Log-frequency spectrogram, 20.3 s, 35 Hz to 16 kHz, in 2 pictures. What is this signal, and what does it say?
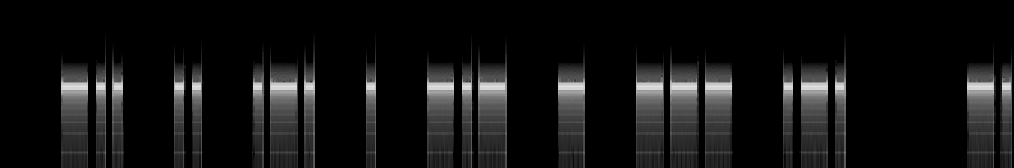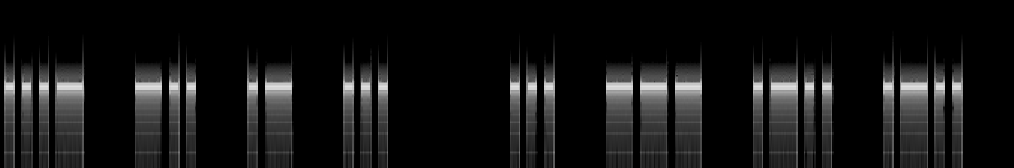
Morse code, heard as a keyed tone, about 14 wpm, spaced as for 10 wpm, 680 Hz. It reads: DIREKTOR - DAS SOLL
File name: Morsekurs / Witze / Witz 27. Dezember 2022 50 F70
